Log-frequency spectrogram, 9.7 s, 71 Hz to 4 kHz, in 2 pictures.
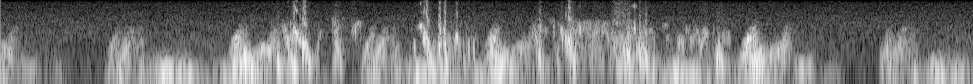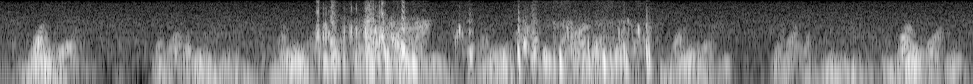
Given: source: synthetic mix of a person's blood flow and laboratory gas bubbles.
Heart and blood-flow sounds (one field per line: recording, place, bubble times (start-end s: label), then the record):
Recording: Doppler ultrasound of blood flow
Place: precordium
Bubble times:
1.33-1.62 s: bubbles
1.65-1.82 s: bubbles
2.04-2.40 s: bubbles
2.65-3.27 s: bubbles
3.31-3.69 s: bubbles
6.42-7.03 s: bubbles
7.12-7.25 s: bubbles
7.42-8.15 s: bubbles
From the record:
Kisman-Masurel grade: 332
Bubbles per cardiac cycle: rolling drumbeat, 9 or more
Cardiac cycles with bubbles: 50 to 99%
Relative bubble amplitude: moderate (0.250 to 0.450)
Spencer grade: 3 (all of the cardiac periods contain showers or single bubble signals, but not dominating or overriding the cardiac motion signals)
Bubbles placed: only in the low amplitude regions of the cardiac cycle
